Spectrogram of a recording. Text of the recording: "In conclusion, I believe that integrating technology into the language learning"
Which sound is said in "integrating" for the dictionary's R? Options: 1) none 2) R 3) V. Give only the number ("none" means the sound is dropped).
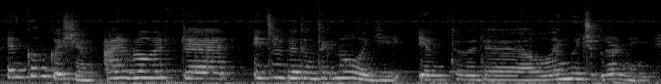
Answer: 1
